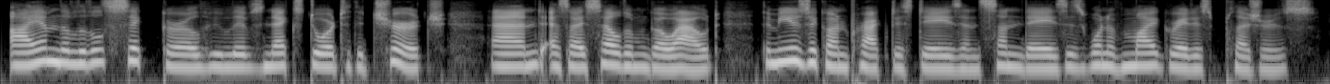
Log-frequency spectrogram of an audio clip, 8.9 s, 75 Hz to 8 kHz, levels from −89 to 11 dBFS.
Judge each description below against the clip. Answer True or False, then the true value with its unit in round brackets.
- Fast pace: True (215 wpm)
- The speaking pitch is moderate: False (200 Hz)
